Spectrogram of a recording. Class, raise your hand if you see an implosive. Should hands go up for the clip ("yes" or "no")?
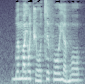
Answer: no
